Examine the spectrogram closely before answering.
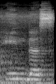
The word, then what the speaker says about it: सिंधु: अब उनको जो सिंधु बोलना नहीं आता था, सिंधु किस तरह से प्रोनाउंसिएशन करते हैं, इसलिए वो स को क्या बोलते थे? ह बोलते थे। इसलिए उन्होंने क्या कहा? हिंदस कहा।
